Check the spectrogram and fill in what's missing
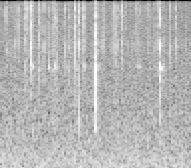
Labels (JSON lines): {"label": "ambient", "recorder": "HydroMoth"}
